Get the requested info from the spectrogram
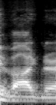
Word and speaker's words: Wagner: Guinea Gold F Base Wagner. PSA 6. – It's probably Wagner. I think that Jay called you out for the mispronunciation. – Wagner. I said that like a total American.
